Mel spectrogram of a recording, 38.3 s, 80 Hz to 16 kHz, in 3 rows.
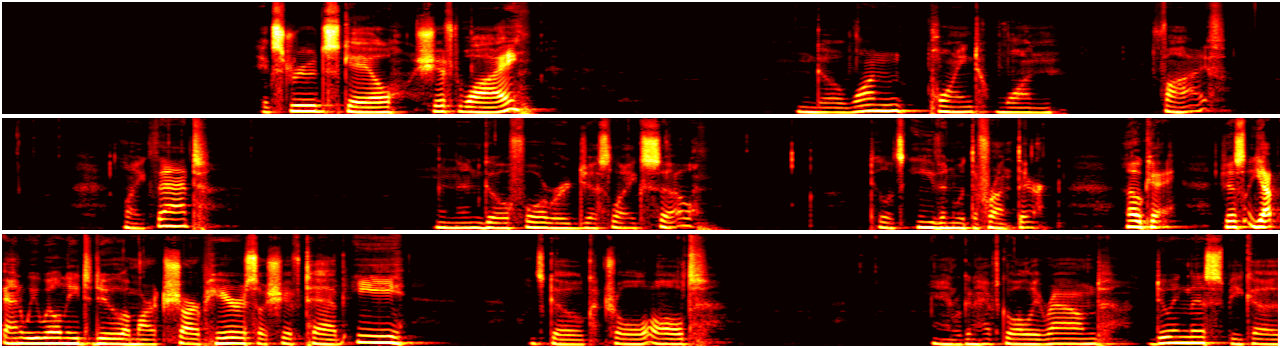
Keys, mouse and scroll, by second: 0.2 shift+right click, 0.3 shift+right click, 0.6 shift+right click, 0.8 shift+right click, 1.1 shift+right click, 1.2 shift+right click, 1.6 middle click, 2.6 e, 15.2 click, 23.2 middle click, 28.2 ctrl+Tab, 32.1 alt+shift+right click, 34.1 alt+shift+right click, 34.8 alt+shift+right click, 35.6 alt+shift+right click, 36.4 alt+shift+right click, 37.4 alt+shift+right click.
